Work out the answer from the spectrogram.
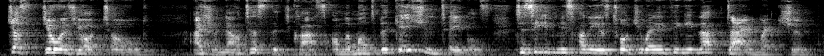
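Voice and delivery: high, loud and contemptuous; bullying headmistress. Acted. Headmistress mocking Miss Honey before the class, loud. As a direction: sneer at the teacher's work.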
